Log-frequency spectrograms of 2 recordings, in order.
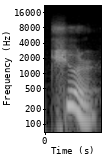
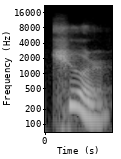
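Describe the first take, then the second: The two takes are said the same way.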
